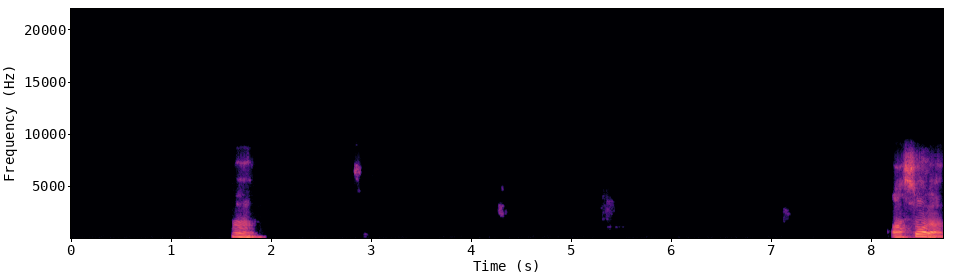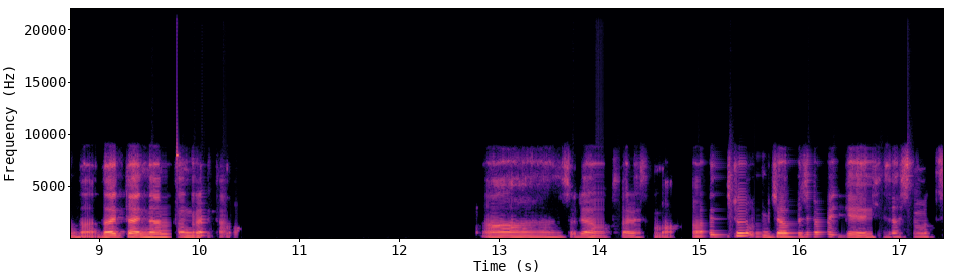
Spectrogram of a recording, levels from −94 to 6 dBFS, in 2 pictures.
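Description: From 9.51 to 12.65 s and again from 13.73 to 17.16 s, repeated packet loss (robotic sound) chops the speech. Missing stretches are patched by stretching earlier sound, giving a stuttering texture.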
